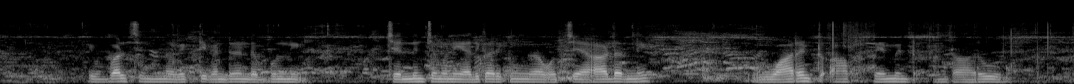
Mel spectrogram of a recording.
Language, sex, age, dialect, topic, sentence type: Telugu, male, 25-30, Telangana, banking, statement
